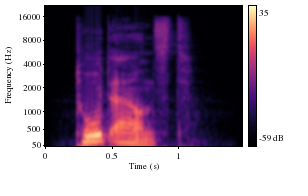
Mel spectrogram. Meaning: dead serious
- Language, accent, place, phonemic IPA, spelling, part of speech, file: German, Germany, Berlin, /ˈtoːtˌʔɛʁnst/, todernst, adjective, De-todernst.ogg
